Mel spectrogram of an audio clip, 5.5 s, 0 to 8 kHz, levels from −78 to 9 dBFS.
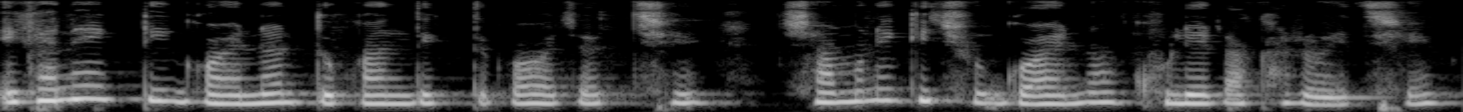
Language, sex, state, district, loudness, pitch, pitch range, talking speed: Bengali, female, West Bengal, Cooch Behar, -15 LUFS, 245 Hz, 230-265 Hz, 140 wpm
